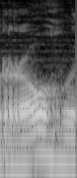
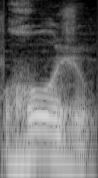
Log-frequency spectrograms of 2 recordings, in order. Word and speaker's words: Rojo: O Rojo, né? Que é a pronúncia certa, só que aqui no Brasil eles pronunciaram como Rojo.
